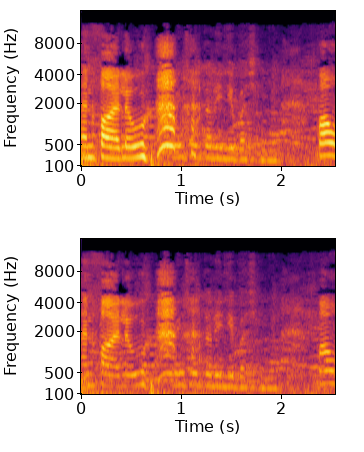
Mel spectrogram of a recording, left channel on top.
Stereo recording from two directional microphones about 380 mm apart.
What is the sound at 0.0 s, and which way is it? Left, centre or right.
A woman's voice, centre.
